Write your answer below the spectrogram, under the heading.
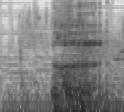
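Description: After a quiet start, one deep, rumbling burp of about three-quarters of a second, with faint background music.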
